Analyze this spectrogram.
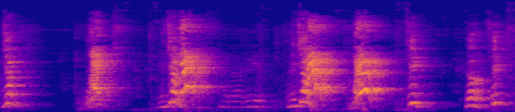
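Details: A Labrador Retriever puppy barks for food in several short, harsh bursts spread over five seconds, with a person talking and encouraging it between the barks.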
